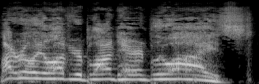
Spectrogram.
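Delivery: high, slow, shouted mock-German love line; hammed-up German lover bellowing his love. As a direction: yell it like a harsh German serenade. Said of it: "something harsh in German".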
